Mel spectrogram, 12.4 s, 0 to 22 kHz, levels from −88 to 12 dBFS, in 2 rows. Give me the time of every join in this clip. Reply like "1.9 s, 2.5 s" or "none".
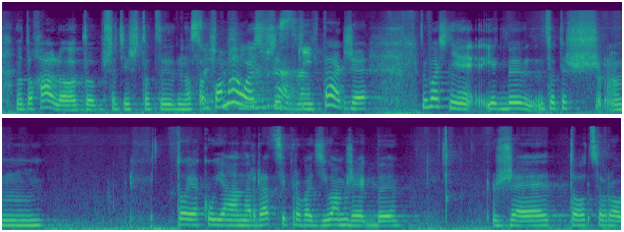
3.4 s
